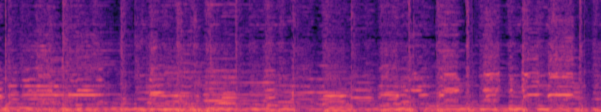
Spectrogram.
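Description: Live country music instrumental break: a harmonica playing held notes over a strummed acoustic guitar.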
